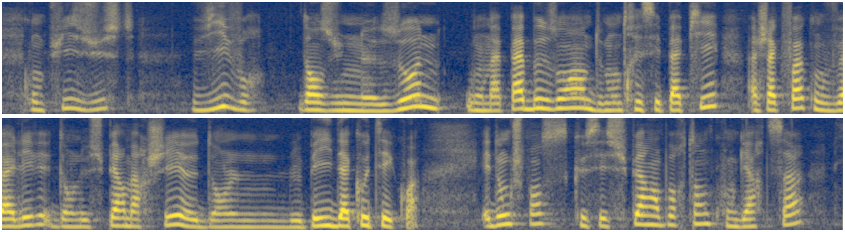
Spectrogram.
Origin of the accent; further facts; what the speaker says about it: Saarbrücken, Saarland, Germany; French is a second language; Donc moi, de base, je viens de Sarrebruck, qui est la capitale de la région de la Sarre.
